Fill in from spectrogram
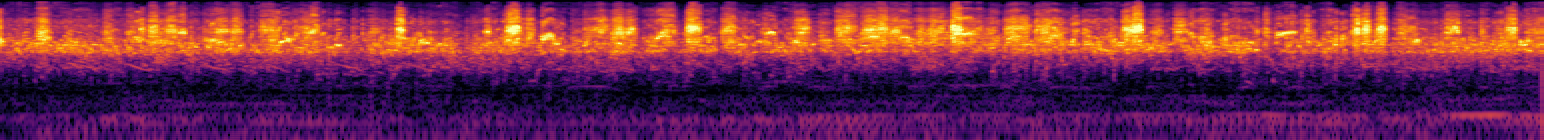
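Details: Budgerigar colony from Australia, a crowd of birds chirping and warbling nonstop, bright rapid notes layered over one another, with a faint low hum underneath.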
